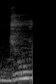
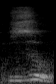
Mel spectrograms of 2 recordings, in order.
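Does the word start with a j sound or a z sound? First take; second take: j sound; z sound. First: It starts with a j sound. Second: It starts with a z sound. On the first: The speaker calls it wrong. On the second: The speaker calls it right.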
